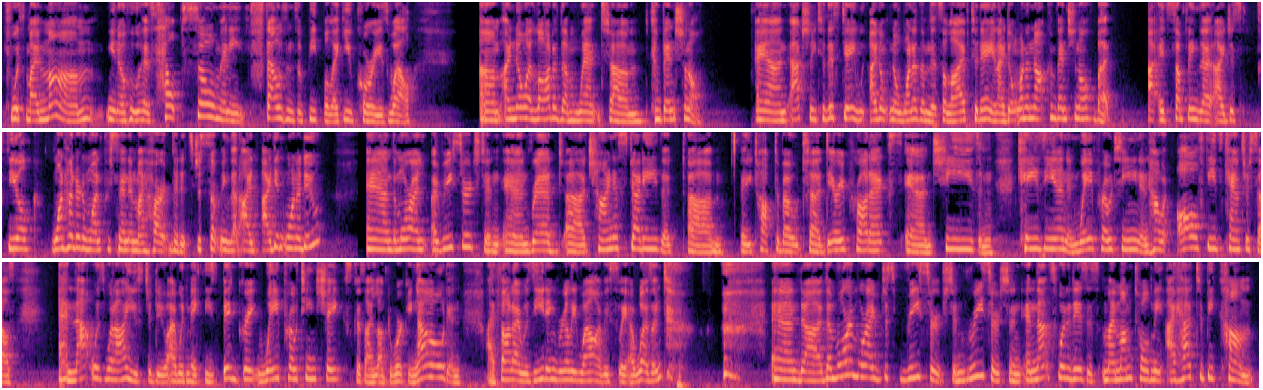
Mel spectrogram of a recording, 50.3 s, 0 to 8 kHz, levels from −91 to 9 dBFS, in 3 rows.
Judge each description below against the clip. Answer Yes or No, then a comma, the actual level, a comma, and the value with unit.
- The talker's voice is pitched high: Yes, high, 215 Hz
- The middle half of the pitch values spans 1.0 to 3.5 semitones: No, average, 4.5 semitones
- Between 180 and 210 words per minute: Yes, average, 195 wpm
